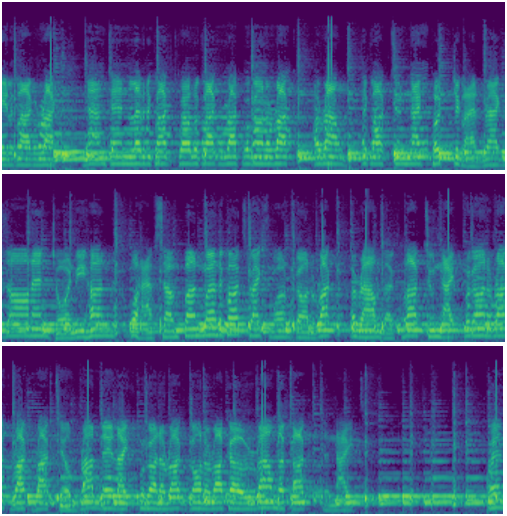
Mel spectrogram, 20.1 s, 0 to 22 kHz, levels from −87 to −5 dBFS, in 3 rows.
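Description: Integer overflow cracks at 0.65, 4.35–4.39, 10.98, 11.56–11.58, 12.65, 14.55, 16.87–16.90 and 19.99 s. Peaks pushing past the integer limit by only about 1 dB or less wrap to the opposite sign instead of being held. Each produces a violent full-range snap, far sharper than clipping.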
